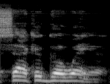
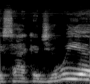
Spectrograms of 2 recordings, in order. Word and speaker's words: Sacagawea: their interactions with native americans and who was sacagawea people often say sacagawea it's actually pronounced sacagawea whatever those are the three questions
